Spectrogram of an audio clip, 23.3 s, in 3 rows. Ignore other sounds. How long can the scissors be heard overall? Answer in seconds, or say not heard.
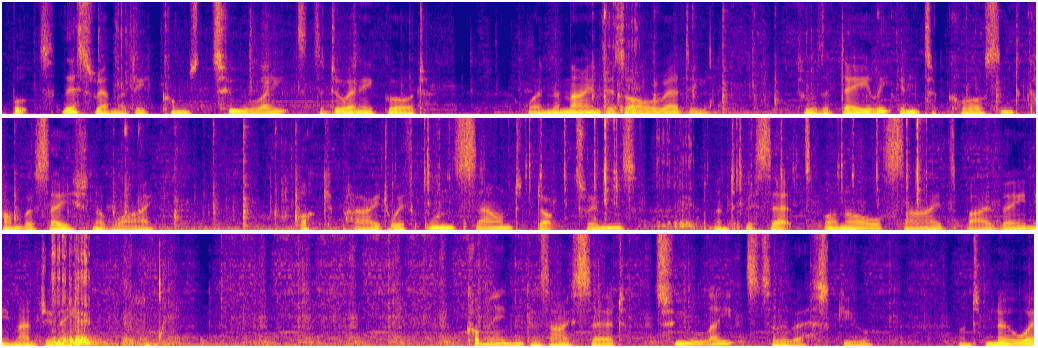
3 s.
